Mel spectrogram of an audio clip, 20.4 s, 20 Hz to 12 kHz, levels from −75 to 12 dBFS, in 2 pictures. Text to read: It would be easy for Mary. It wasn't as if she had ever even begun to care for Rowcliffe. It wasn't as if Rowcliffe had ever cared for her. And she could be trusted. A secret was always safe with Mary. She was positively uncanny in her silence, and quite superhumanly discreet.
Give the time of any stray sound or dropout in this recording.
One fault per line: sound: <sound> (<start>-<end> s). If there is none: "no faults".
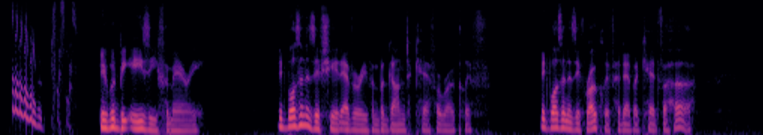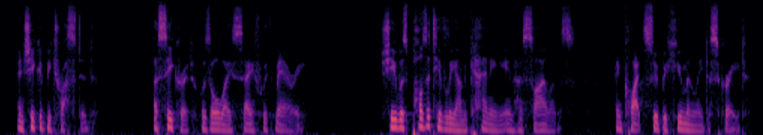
sound: chirp (0.2-1.1 s)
